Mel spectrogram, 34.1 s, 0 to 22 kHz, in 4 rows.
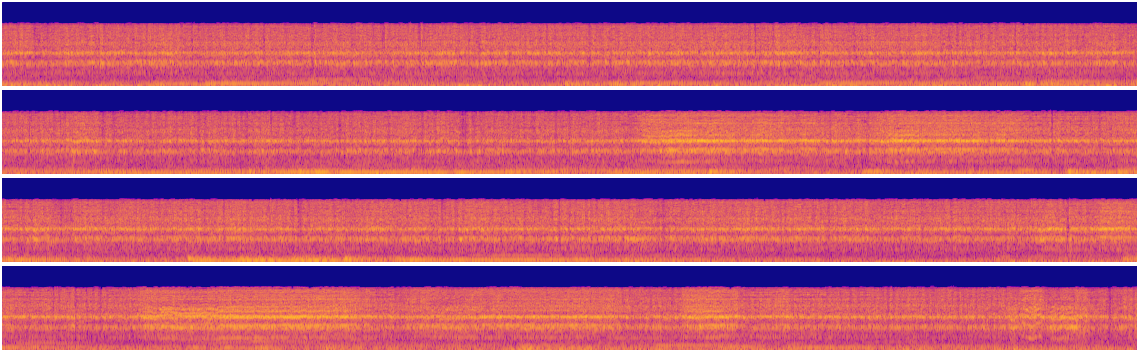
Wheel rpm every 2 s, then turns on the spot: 160, 160, 160, 160, 160, 160, 160, 160, 160, 160, 160, 160, 160, 160, 160, 160, 170.
none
